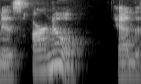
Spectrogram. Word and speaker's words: Arnaud: my last name is arno and the spelling of our no is a-r-n-a-u-d we don't pronounce the d in our name so it sounds like our no not our nod it's a french name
